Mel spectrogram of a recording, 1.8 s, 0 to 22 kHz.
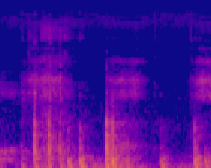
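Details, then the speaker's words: VW Scirocco 2.0 TDI timing belt idler roller turned by hand gives uneven dry scraping pulses, rubbing against its plastic part; a factory-assembly fault, noticed when fitting the new idler. "bruit de frottement ça a prioris au niveau de la peau niveau quant au niveau de la partie là en plastique y frotte ça c'est au montage en usine donc ça arrive voyez"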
